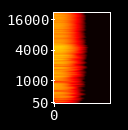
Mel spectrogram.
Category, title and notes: Instrument samples > Synths / Electronic
An IDM topper style percussion hit made in Surge XT, using FM synthesis.
fm, surge, electronic, synthetic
